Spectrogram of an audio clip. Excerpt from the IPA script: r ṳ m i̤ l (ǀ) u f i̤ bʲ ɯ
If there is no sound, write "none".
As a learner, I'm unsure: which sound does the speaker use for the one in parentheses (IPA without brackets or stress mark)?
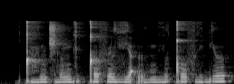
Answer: ǃ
